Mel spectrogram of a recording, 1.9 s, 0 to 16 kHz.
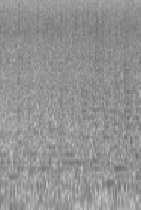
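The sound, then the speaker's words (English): Torrential rain from Hurricane Harvey coming ashore on August 25, 2017, with 130-mile-an-hour winds, pours down in a dense, steady hiss, loud, with no breaks across the two seconds and no voices. “The day of torrential rain and 130-mile-an-hour winds when Hurricane Harvey came ashore.”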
